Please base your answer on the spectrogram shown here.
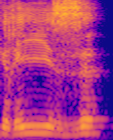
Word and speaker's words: grise: La robe est grise. الروب رمادي، لكن حطينا بآخرة وبالتالي الاس أصبحت تلفظ زد، لأنه قلنا إنه الاس بين حرفين صوتيين تلفظ زد.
